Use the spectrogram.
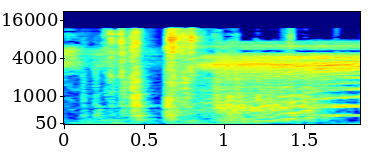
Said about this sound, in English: Can't help but notice the door's still squeaking.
